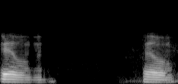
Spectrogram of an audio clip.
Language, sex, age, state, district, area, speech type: Sanskrit, male, 18-30, Odisha, Kandhamal, urban, conversation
